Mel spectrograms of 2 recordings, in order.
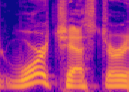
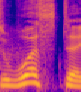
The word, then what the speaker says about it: Worcester: So like Elizabeth Warren, I guess we were mispronouncing it because we kept asking the people on the train, how come they're not stopping at Worcester? And finally a lady goes, it's Worcester. You ain't from here, are you? – Hey, Howie.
